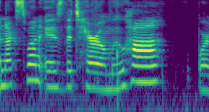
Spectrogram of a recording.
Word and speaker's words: Mucha: Okay, so the next one is the Tarot Muha, or Mucha, or Musha. I've heard it pronounced Muha. I think that's correct.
